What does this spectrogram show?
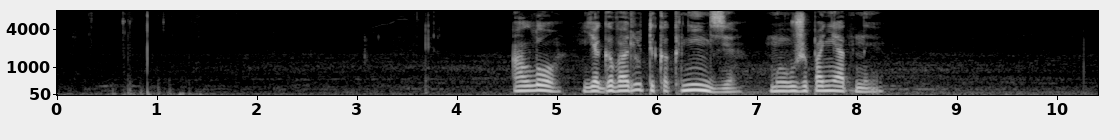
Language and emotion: Russian, angry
